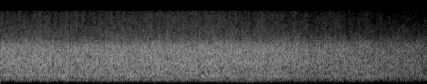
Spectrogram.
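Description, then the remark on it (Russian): Sustained applause from France's parliament deputies, who interrupted debate and rose from their seats in an ovation honoring Nobel laureate professor Alain Aspect; dense and steady clapping, loud and continuous before slowly tapering off toward the end. No speech over it. “Парламент страны прервал дебаты, и все депутаты, поднявшись с мест, устроили овацию в честь своего награжденного соотечественника, профессора Ален Аспе.”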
